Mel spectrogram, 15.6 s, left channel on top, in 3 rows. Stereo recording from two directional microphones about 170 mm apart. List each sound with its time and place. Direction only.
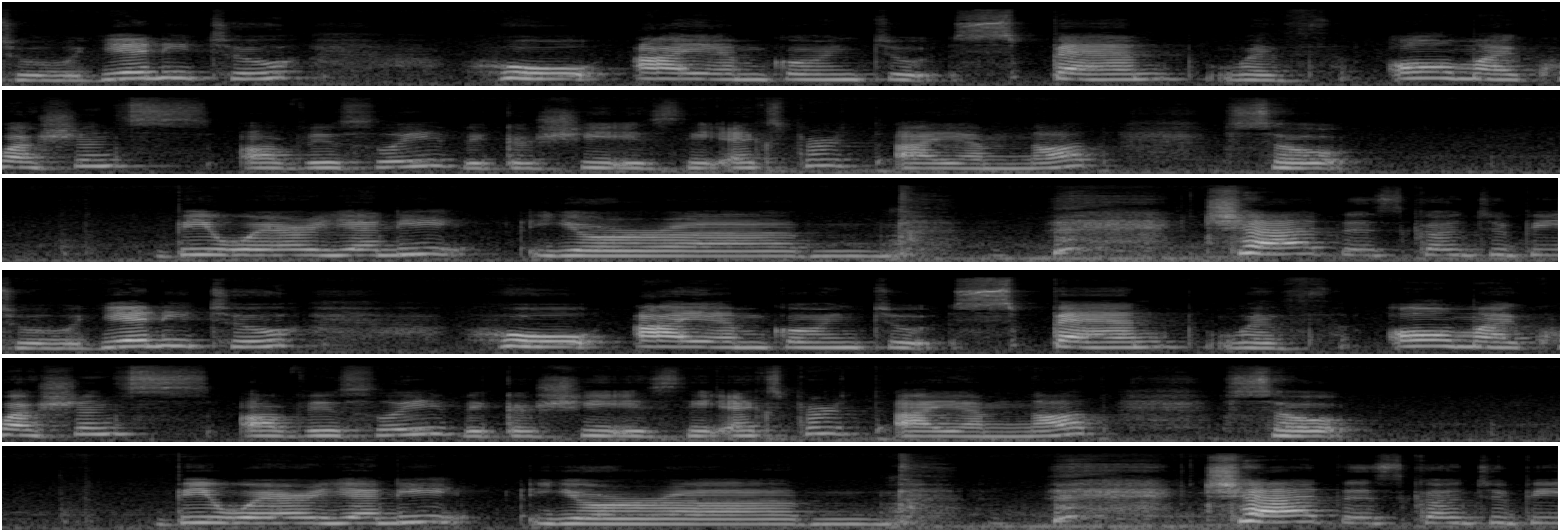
0.0 s speech: 5° right (ahead or behind)
11.0 s speech: 5° right (ahead or behind)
